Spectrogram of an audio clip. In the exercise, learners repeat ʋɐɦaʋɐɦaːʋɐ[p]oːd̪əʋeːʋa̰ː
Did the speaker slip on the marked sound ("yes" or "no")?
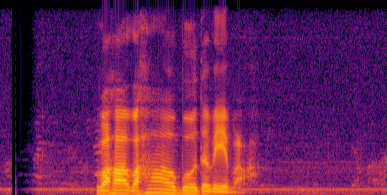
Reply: yes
